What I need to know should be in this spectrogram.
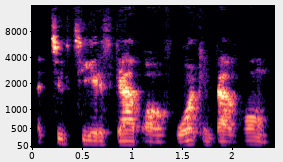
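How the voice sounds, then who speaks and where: Low-voiced young man from Somaliland. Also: steady tone, normal speed, sharp tone, low-quality recording. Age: young adult. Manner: earnest, searching for words with frequent fillers. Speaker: guest, college senior. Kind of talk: casual interview answers.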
